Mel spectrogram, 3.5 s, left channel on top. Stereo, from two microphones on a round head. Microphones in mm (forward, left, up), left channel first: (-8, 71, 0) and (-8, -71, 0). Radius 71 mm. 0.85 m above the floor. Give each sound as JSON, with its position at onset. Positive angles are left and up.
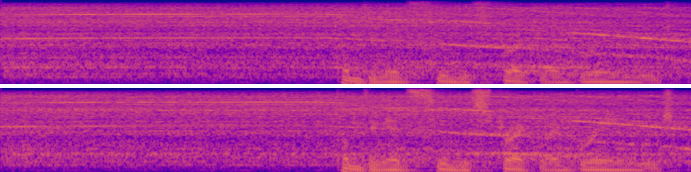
{"t": 0.0, "sound": "an engine running", "side_deg": 5, "distance_m": 2.0}
{"t": 1.7, "sound": "a man speaking", "side_deg": -55, "distance_m": 0.7}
